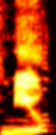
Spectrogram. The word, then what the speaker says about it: mu: symbol that i have highlighted here and it's pronounced as mu both of these are calculated the same so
